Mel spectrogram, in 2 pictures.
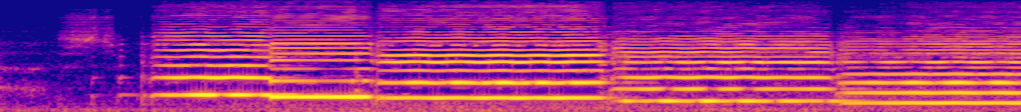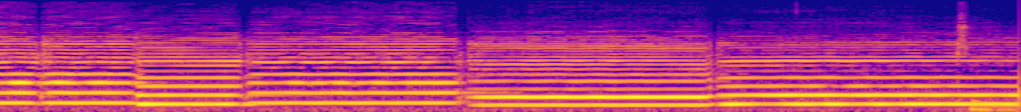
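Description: Violin playing a slow melody in long bowed notes, about nine of them, beginning about a second in after a short pause.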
